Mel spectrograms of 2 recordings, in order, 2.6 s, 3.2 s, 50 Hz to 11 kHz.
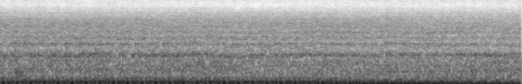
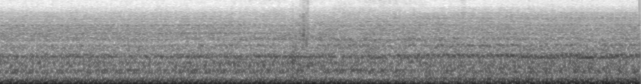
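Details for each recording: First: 2000 Honda VFR800 V4, injected, after fixing the ignition coil connector that lost contact over winter and fitting new oil. Steady, even, smooth low-thrum idle, raised, engine still cold, no misses or knocks; all four cylinders firing healthily. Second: 2000 Honda VFR800 V4, injected and restricted, first start after 6 months standing on old fuel. Low, limping idle of about 160 pulses a minute on three cylinders. One cylinder is dead with a cold exhaust pipe.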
